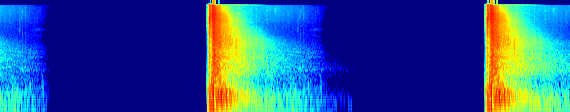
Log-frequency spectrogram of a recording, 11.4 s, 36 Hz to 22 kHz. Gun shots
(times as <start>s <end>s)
4.2s 5.4s, 9.7s 11.1s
